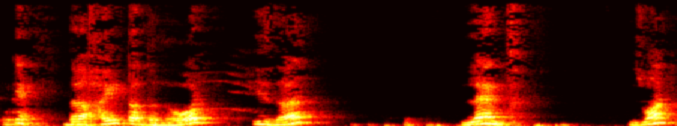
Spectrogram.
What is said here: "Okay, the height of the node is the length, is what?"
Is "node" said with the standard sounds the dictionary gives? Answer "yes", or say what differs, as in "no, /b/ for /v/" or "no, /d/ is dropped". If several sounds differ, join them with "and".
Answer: no, /l/ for /n/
